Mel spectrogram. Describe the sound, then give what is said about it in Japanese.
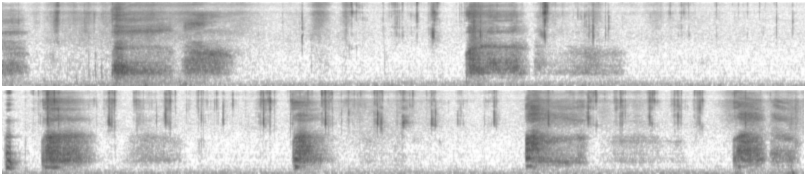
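Wet squishing and squelching sounds from a new dildo with a clitoral suction function being used in a wet vagina repeat in irregular bursts, moderately loud, separated by short quiet gaps. No one speaks. “クチュクチュ音聞こえますか？”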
